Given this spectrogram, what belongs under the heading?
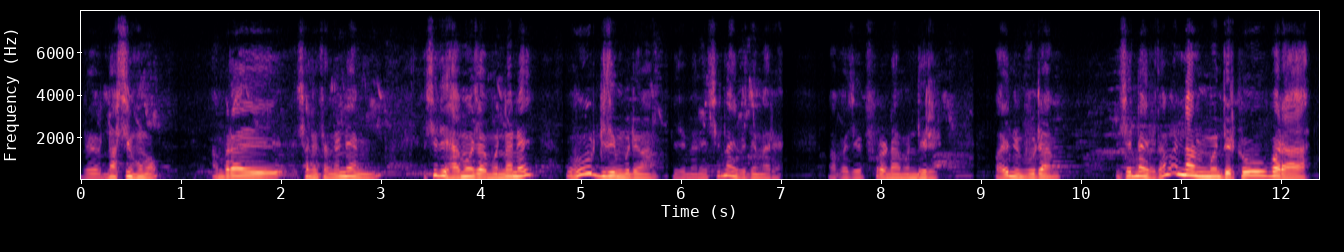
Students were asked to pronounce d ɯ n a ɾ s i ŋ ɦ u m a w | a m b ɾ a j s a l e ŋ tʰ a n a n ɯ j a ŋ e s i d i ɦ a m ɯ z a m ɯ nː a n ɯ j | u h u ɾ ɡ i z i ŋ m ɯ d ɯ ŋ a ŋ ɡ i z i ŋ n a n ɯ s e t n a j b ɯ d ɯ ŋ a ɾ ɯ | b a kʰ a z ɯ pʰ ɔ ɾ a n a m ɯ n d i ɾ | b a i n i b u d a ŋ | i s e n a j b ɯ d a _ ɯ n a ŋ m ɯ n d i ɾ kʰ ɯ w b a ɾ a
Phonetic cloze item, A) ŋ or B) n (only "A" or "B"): A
